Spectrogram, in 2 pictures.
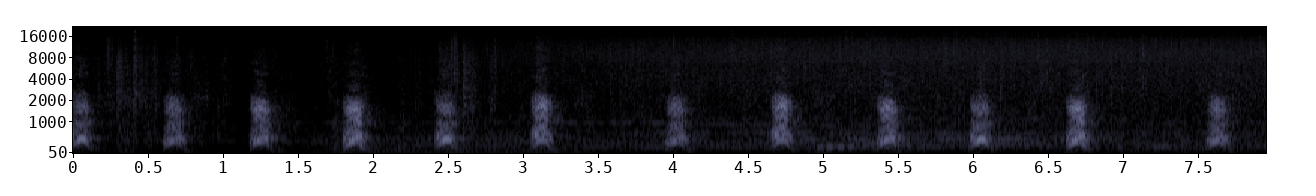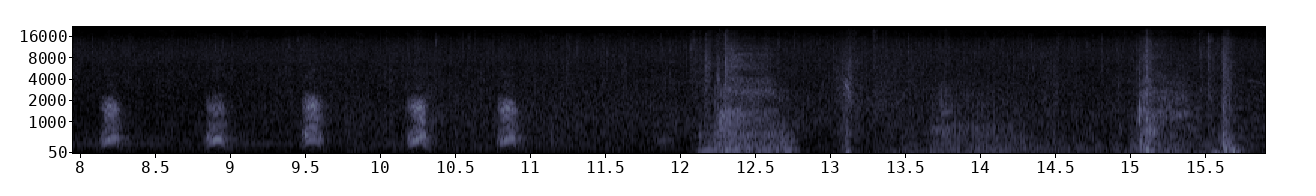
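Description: Wild dog in Kingdom Come Deliverance II barks in a steady series of sharp, evenly spaced yaps, then a burst of rougher, louder snarling and scuffling toward the end.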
